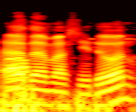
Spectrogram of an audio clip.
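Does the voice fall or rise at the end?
rises. The voice rises at the end like a question. It sounds like asking what the thing is. The speaker calls it wrong.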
